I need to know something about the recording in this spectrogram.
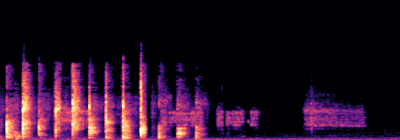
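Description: Rapid, regular slaps or taps, about five a second, that stop about two seconds in, followed by two short hissing sounds.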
